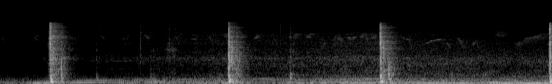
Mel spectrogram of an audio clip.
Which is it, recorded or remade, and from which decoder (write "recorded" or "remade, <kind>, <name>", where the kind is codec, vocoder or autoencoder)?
recorded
